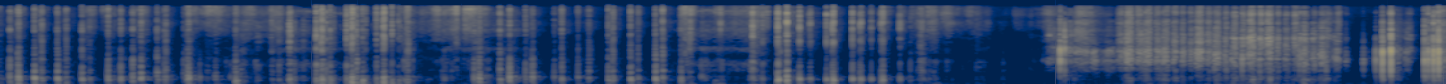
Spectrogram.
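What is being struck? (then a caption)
Cardboard product box. Fingertips and nails rapidly tap and scratch the faces and edges of a hollow, medium-sized, dark grey printed cardboard retail box with a barcode, held up in the air. Dense, dry, crackling taps run for about seven seconds, then a brief pause. A steadier, brighter scratching follows, ending with a few final taps.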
